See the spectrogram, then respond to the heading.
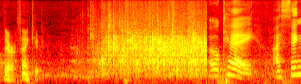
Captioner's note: applause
